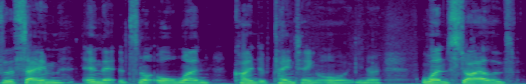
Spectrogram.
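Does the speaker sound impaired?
Yes: cerebral palsy; presses really hard when writing.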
